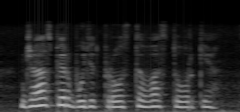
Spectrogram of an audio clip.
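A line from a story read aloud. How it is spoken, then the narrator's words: Quiet mutter to self. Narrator (Russian): тихо сказала я себе под нос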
